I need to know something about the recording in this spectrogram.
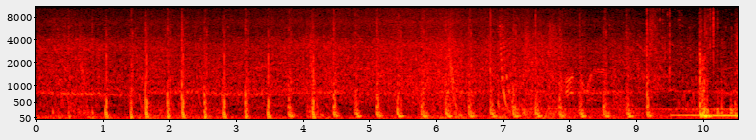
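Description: Footsteps thud quickly on wooden planks.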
